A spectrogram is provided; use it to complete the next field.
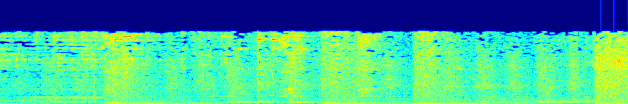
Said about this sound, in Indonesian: Suara rantai besi yang bersautan, ini suara cambukan.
